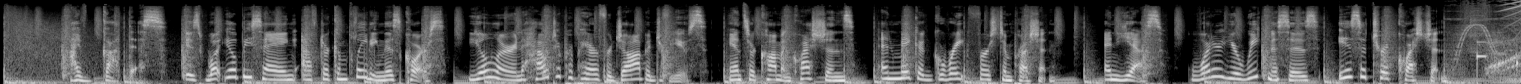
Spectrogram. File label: eLearning Demo Grade 6 12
